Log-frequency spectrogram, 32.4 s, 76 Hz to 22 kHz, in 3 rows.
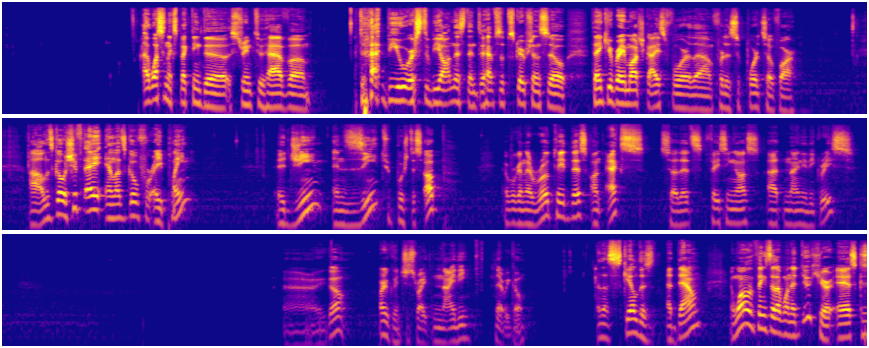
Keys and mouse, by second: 6.4 shift+middle drag, 8.7 shift+middle click, 10.8 shift+a, 13.6 g, 14.9 z, 15.5 click, 16.8 r, 26.5 KP_9, 26.6 KP_0, 27.2 Return, 28.3 s, 29.3 click, 30.3 shift+middle click.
